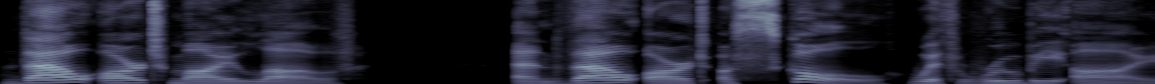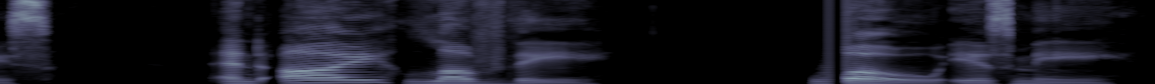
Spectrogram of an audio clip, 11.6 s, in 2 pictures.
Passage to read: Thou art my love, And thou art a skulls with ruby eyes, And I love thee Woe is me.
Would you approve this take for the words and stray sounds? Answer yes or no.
no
